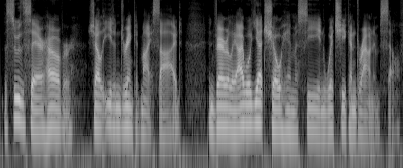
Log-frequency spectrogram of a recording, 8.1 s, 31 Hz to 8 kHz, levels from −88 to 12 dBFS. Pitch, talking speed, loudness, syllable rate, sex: 110 Hz, 185 wpm, -20 LUFS, 4.4 syllables/s, male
